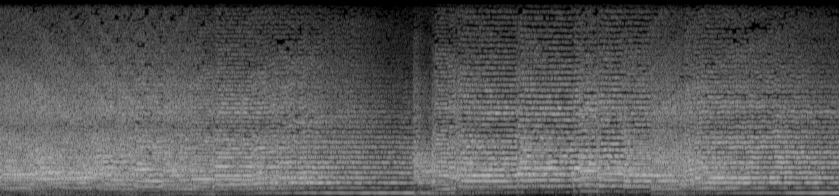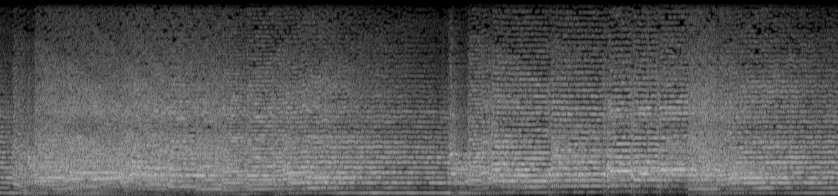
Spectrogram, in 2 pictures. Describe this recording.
gibson guitar distorsion line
